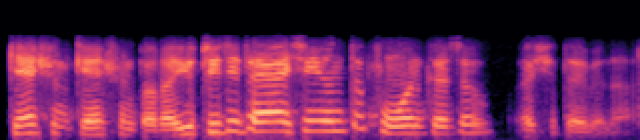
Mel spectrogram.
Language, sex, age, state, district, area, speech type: Kashmiri, male, 30-45, Jammu and Kashmir, Srinagar, urban, conversation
